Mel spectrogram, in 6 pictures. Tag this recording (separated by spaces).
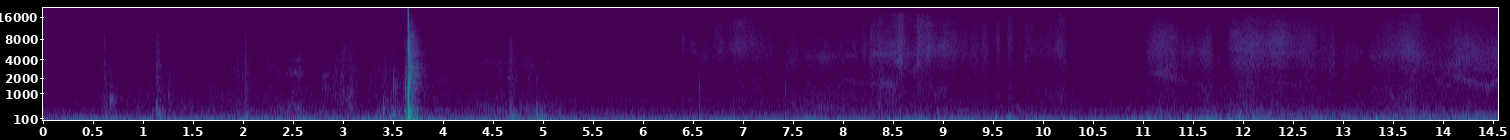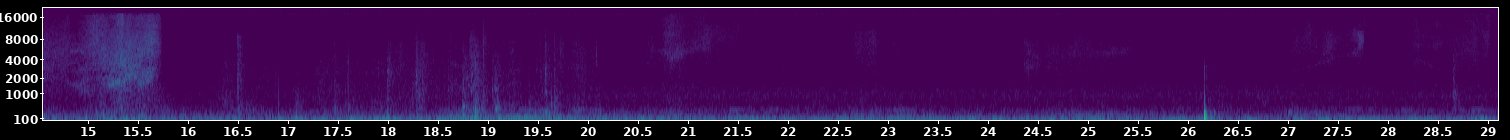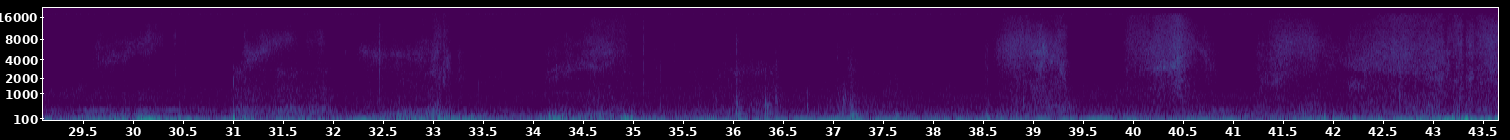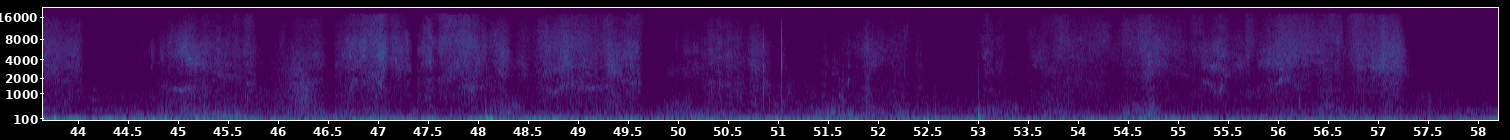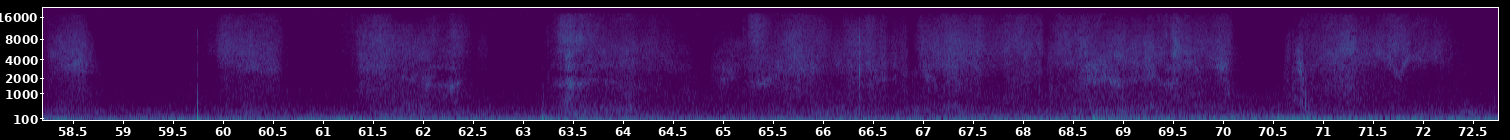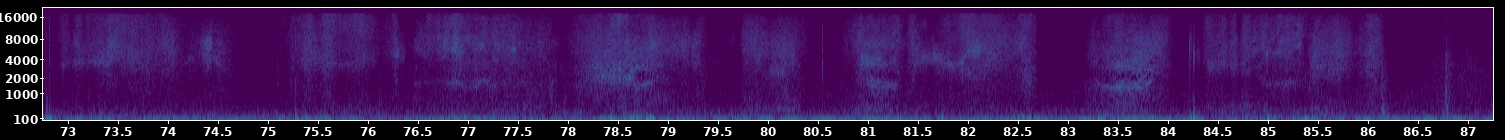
face skin touch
